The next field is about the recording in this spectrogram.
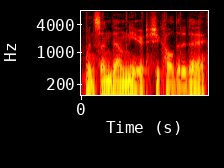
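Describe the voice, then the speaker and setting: A man's voice: sits low, normal speed, darkish tone, soft background music. A man reading a scripted story as narrator, in a dramatic storytelling style.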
